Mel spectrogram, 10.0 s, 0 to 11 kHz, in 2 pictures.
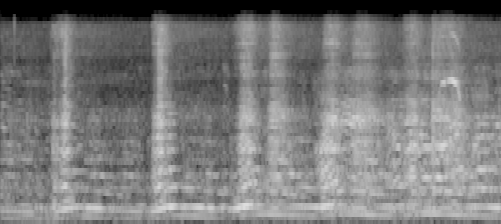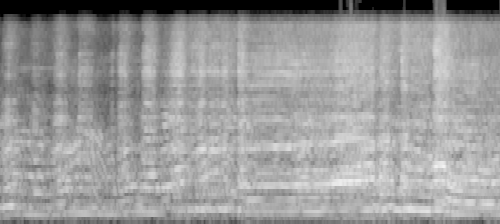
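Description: A 4x4 jeep's engine revved over and over at the start line, its pitch rising and falling in quick blips. Near the end it climbs louder and higher as the jeep accelerates away on its autocross run.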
